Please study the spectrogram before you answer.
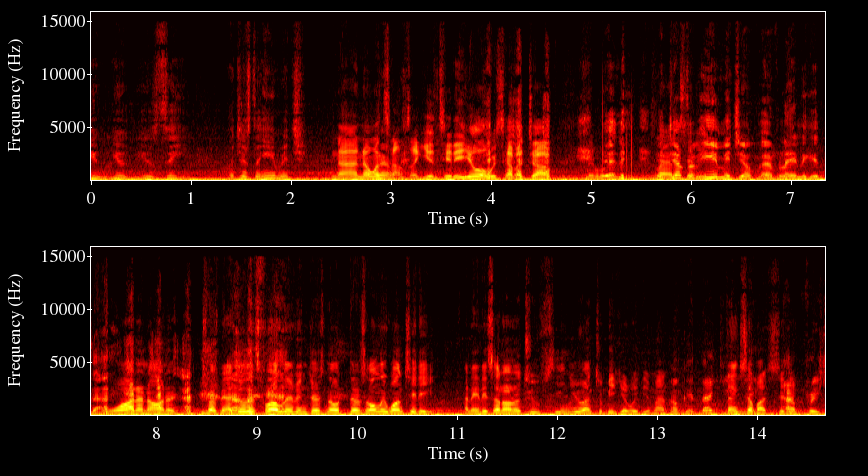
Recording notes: On location from Somerset, Kentucky, home of the 29th annual Master Musicians Festival.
